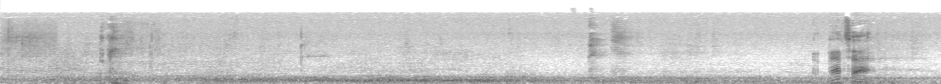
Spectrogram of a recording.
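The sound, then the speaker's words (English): A new jet fighter on a practice flight roars overhead, a heavy, sustained low rumble that fills the whole stretch without fading, with a few brief muffled voice fragments breaking through. “That's one of these new jet fighters they're practicing.”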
